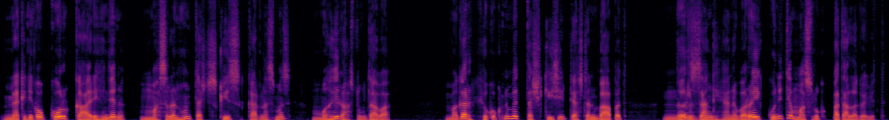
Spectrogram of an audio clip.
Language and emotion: Kashmiri, angry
